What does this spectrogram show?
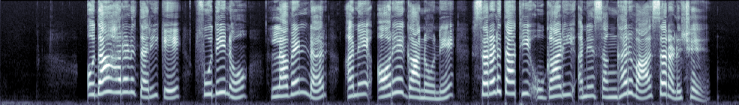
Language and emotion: Gujarati, neutral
